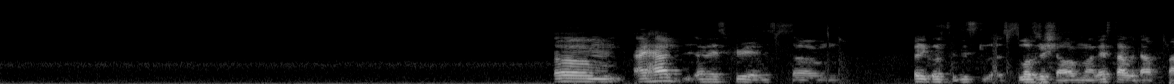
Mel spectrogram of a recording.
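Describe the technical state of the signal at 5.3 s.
At 5.3 s the speech sits inside a stretch of sound chopped by the voice detector, from 0.0 to 10.19 s. Gaps, about 6.8 s in total, are likely filled with comfort noise.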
